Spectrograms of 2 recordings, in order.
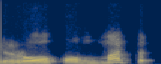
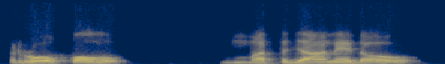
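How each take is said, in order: First: "रोको मत" joined and slow, then a stop; pause after मत. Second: "रोको" falls, a pause, then "मत जाने दो"; pause after रोको. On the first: Teacher contrasts the other meaning, pause after मत. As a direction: hold "रोको मत" as one unit before breaking. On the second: Teacher explains do not let him go, pause after रोको. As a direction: break firmly after "रोको", keep "मत जाने दो" as one phrase. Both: Shown as a demonstration. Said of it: "कहाँ रुकने से बिल्कुल उल्टा".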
